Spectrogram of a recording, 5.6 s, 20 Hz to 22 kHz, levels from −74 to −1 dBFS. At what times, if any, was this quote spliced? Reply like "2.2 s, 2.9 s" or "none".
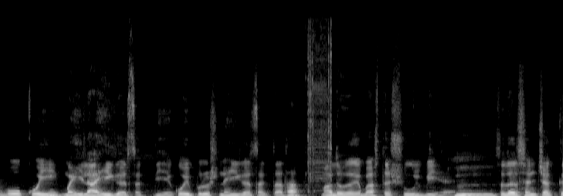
3.1 s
